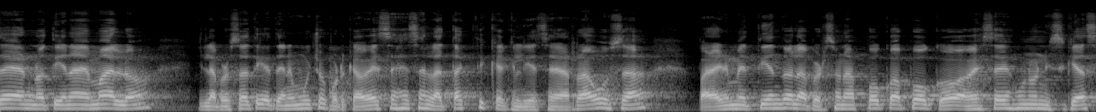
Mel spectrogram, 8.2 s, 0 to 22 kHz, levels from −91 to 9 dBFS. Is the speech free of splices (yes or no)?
no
